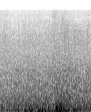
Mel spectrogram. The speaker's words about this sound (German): Sturm.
